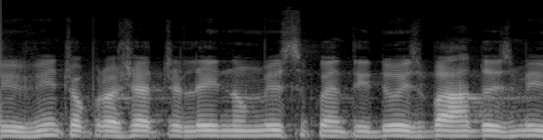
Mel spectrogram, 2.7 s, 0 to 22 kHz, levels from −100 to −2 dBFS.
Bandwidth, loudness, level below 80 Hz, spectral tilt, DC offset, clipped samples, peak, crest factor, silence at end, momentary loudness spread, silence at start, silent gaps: 9.2 kHz; -35 LUFS; -72 dBFS; -8 dB/octave; under 0.1%; under 0.1%; -18 dBFS; 16 dB; 0 s; 4 LU; 0 s; none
